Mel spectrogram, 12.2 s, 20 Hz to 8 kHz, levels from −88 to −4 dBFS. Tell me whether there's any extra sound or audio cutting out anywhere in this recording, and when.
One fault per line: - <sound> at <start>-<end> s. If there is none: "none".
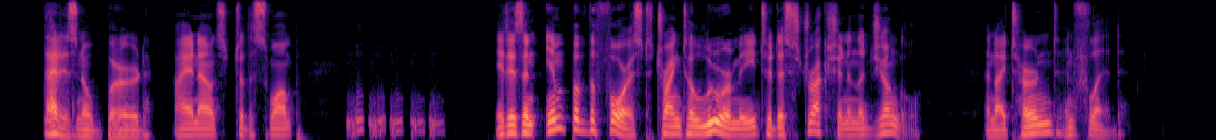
- laugh at 3.5-4.5 s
